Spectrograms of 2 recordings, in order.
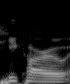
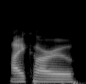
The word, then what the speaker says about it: Hikaru: name so many times it is hearu and not haaru and I made that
